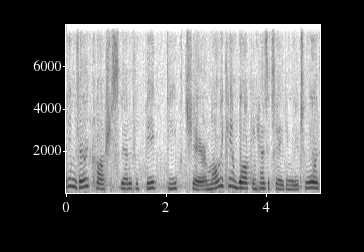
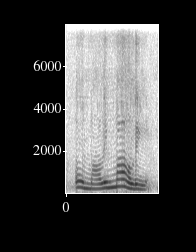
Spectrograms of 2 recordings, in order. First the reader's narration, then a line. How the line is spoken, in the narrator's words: he cried out beseechingly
